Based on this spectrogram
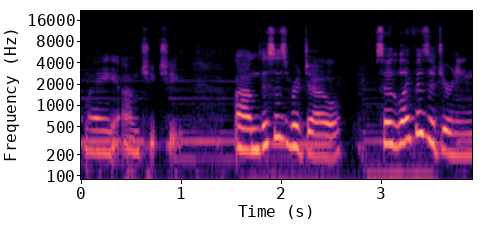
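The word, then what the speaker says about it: Raidho: I'm trying to learn how to say the runes in correct pronunciation, so I had to look at my cheat sheet. This is Rideau.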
